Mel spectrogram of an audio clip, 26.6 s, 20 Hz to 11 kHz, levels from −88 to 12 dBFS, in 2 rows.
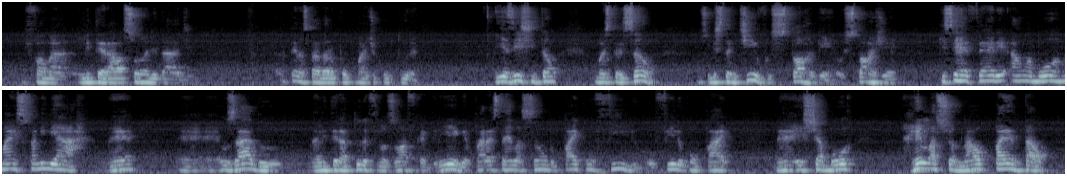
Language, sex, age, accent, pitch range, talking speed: Portuguese, male, 50-69, Brazilian, 120-160 Hz, 120 wpm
